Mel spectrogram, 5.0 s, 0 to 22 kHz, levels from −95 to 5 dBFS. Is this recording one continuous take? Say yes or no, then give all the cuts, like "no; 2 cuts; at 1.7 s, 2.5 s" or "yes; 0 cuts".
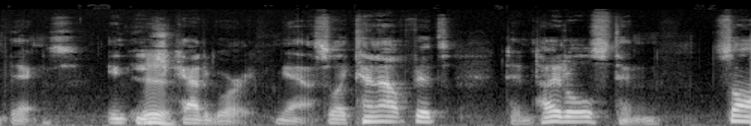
yes; 0 cuts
